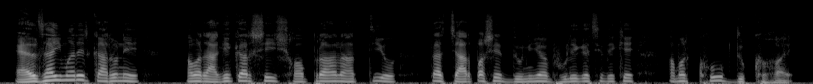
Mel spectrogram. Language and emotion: Bengali, sad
